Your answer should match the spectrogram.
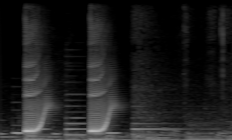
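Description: Light background music with piano-like notes, broken twice by a short cartoon-style sound effect that sweeps quickly upward in pitch, about a quarter second and a second in.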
